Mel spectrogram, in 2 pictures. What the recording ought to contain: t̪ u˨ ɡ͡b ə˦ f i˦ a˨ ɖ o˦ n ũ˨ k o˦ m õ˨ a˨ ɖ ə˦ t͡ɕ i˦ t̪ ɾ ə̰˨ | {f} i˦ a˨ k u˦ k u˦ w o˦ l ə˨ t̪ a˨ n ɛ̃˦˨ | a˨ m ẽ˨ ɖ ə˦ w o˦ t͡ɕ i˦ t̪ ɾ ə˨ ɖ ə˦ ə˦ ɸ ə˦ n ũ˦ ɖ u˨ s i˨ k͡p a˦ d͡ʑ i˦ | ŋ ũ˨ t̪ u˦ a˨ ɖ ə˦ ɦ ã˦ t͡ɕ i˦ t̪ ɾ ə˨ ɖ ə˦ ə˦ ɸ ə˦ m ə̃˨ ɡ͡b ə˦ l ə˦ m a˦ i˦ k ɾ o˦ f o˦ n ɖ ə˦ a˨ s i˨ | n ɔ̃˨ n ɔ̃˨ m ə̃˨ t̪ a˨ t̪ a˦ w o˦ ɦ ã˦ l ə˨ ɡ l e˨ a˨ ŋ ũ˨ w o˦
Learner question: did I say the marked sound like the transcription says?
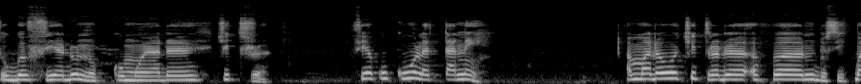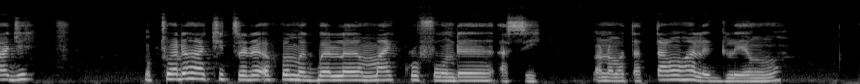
yes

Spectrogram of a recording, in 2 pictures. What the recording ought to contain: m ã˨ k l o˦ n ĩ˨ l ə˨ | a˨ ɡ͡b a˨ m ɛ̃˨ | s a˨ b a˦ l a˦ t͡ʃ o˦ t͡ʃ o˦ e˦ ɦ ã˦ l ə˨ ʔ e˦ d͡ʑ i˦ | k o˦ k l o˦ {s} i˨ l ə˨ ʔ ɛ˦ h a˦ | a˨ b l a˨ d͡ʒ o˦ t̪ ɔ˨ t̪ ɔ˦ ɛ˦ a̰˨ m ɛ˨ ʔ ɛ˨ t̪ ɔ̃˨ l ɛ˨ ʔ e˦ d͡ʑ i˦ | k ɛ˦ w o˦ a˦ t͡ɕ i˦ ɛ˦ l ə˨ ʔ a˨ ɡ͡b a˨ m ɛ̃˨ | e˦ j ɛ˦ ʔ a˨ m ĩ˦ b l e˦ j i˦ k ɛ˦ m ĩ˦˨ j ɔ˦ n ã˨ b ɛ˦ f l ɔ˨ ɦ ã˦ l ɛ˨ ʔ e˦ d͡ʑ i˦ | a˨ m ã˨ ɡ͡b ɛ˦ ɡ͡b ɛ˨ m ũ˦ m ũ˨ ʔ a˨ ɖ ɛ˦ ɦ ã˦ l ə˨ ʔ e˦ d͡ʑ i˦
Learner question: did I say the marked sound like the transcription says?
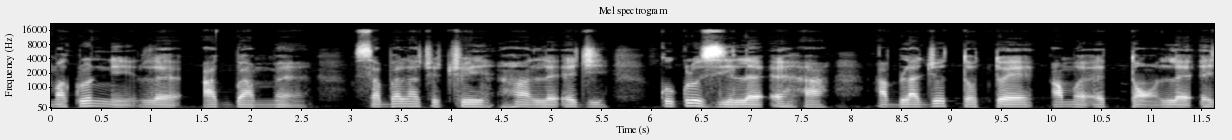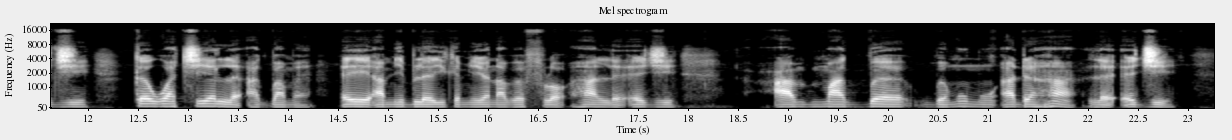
no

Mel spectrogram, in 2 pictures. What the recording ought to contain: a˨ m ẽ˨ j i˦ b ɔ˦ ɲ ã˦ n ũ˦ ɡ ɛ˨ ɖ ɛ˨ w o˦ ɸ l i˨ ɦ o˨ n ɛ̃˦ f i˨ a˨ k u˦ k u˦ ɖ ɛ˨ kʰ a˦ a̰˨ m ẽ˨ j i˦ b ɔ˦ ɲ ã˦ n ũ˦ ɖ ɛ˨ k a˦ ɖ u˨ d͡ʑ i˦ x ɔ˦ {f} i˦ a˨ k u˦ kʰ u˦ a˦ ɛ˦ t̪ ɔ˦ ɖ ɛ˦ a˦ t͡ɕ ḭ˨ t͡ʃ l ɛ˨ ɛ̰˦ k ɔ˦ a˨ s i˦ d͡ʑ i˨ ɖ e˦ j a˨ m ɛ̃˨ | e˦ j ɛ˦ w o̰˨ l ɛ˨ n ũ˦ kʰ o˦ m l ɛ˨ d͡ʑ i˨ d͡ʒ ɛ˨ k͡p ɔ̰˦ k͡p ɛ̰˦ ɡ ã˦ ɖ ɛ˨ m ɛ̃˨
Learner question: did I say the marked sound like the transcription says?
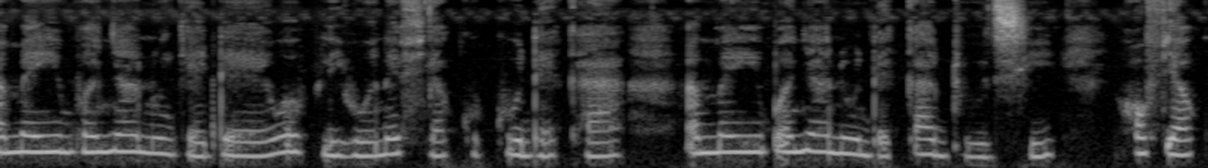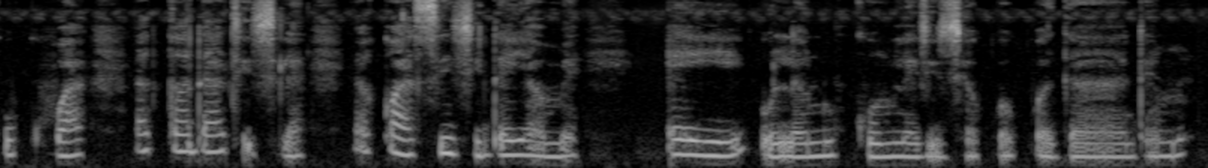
yes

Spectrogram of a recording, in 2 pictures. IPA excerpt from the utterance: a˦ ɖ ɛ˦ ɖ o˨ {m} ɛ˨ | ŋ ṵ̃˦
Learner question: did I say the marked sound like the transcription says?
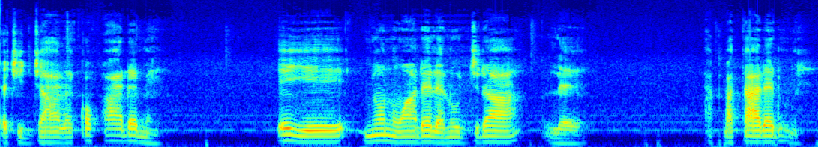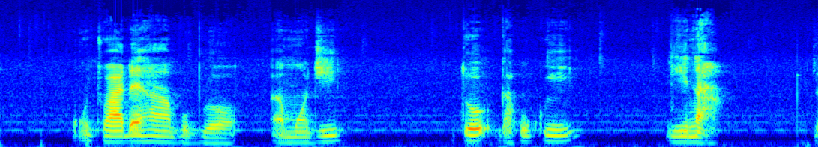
yes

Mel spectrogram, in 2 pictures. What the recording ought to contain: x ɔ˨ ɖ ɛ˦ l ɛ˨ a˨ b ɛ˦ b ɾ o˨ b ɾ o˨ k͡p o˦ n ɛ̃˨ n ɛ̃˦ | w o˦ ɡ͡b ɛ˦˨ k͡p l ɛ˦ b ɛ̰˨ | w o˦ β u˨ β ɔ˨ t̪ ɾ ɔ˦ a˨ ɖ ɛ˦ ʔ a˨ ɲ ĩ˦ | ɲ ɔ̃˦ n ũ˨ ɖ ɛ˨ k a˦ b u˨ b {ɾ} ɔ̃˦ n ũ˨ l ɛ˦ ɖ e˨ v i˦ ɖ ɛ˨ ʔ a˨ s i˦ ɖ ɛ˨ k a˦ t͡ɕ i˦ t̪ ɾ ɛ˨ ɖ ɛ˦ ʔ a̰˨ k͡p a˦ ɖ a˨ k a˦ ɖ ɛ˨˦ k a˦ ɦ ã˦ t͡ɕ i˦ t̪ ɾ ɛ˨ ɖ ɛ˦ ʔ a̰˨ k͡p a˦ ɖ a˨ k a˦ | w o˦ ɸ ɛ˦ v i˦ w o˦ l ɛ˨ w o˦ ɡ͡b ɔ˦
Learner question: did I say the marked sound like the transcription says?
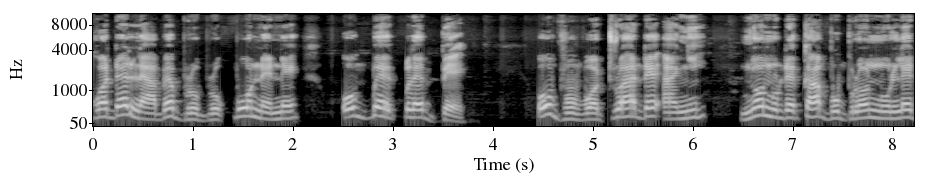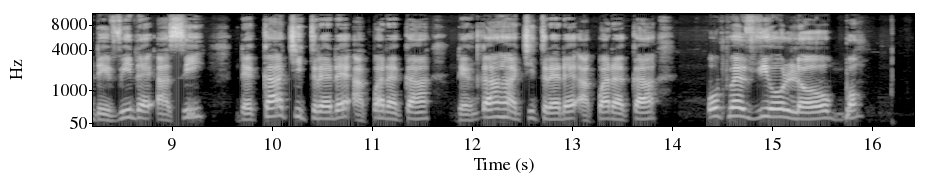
yes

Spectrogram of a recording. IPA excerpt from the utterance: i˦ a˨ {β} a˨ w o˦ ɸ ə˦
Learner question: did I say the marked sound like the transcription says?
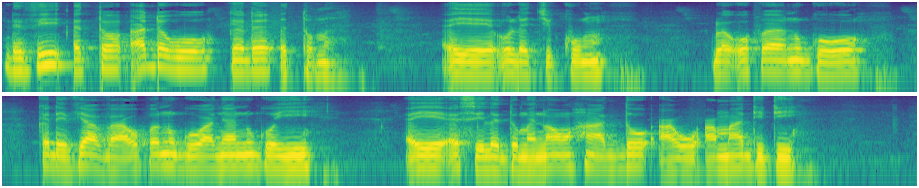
no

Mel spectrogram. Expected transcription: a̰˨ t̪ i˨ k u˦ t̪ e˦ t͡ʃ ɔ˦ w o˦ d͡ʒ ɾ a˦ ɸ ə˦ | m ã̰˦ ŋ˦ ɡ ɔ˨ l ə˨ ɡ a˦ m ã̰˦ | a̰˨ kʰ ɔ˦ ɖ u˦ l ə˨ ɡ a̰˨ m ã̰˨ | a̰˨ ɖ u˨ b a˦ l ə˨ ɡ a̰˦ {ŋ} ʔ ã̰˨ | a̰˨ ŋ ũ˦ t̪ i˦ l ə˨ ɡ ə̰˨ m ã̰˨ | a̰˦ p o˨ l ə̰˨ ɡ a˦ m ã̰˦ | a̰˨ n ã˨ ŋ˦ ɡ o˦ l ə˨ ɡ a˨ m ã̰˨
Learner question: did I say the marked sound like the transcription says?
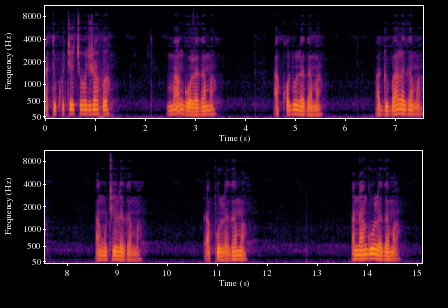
no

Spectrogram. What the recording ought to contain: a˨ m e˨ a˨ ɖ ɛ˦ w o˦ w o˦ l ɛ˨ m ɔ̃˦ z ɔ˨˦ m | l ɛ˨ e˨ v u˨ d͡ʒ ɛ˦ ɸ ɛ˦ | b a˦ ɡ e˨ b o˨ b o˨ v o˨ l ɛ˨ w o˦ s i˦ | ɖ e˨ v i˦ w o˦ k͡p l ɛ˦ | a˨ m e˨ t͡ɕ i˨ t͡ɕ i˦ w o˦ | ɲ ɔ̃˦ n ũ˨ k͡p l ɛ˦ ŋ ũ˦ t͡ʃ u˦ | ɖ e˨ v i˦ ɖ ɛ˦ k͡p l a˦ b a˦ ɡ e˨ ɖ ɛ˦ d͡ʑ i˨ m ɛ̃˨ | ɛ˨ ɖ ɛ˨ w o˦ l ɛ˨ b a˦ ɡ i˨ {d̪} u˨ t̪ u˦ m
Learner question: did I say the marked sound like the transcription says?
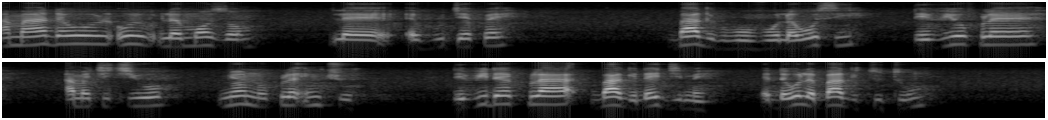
no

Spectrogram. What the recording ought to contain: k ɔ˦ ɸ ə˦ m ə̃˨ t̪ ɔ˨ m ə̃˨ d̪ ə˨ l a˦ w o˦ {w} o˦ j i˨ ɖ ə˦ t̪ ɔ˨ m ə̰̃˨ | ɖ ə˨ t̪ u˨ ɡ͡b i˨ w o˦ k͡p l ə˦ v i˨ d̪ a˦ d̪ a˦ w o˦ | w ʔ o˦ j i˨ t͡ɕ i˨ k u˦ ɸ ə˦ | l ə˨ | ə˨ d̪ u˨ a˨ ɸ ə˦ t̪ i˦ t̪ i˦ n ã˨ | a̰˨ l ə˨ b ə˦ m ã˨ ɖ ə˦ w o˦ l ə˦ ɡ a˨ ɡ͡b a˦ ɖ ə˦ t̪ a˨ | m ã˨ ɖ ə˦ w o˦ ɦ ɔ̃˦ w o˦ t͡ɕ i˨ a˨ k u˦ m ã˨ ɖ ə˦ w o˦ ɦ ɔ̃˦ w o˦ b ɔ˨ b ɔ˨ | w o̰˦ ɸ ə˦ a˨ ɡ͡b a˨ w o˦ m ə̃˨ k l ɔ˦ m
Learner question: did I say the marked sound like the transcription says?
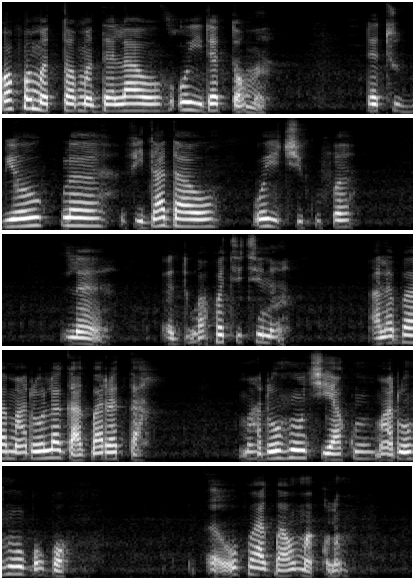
yes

